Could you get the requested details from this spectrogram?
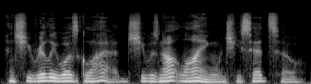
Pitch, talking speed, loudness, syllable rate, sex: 140 Hz, 250 wpm, -17 LUFS, 5.1 syllables/s, male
